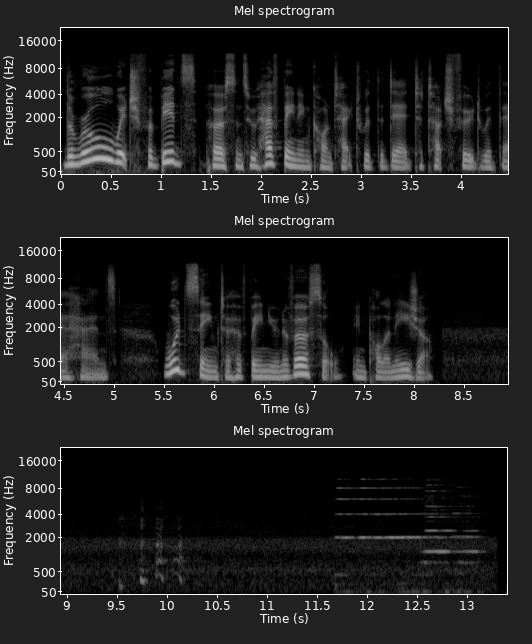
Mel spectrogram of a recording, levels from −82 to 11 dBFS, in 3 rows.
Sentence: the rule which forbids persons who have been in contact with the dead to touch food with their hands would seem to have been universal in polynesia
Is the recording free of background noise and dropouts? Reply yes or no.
no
